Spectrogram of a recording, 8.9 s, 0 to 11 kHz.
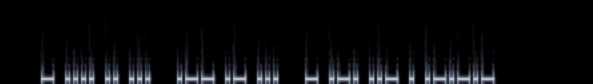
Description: Morse code, heard as a keyed tone, about 20 wpm, 700 Hz. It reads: THIS WAS TRUE.
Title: Sentences from Top 400 Words 20wpm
